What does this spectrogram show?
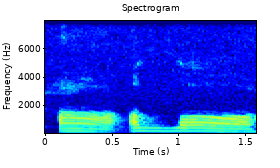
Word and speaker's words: الله: الله الله الله الله نحن نفتح الله كانك كاننا ننطق الف لكن هل هنا موجود الف موجود في البدايه ونحن نقراه الله الالف اللي في الاخير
